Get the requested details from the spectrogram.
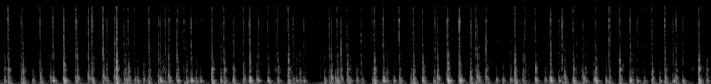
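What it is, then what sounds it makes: Laptop keyboard with plastic keys. Fingertips of both hands type fast on the solid, backlit keyboard of a MacBook Pro, its plastic keys set in an aluminum body. A rapid, steady stream of short, dry key clicks has a soft low thump under each bright tap, with brief pauses around two and three seconds.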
